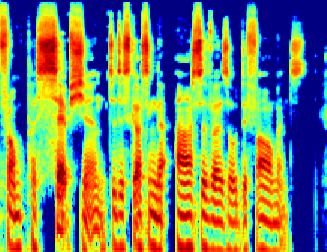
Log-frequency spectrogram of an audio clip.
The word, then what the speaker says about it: āsava: introducing this new term when you have a line over the a it's a long it's pronounced long ah server and combining with elements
